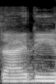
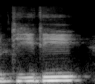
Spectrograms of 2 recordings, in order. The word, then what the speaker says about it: DiDi: Use Uber, or I don't know if it's pronounced Didi or Didi.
